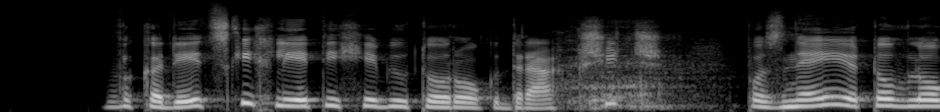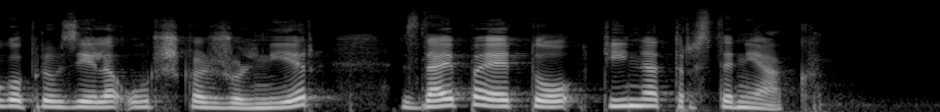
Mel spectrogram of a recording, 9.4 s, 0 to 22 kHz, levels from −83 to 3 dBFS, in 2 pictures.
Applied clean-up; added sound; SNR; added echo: none; Wood; 18 dB; none.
